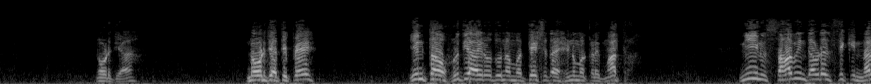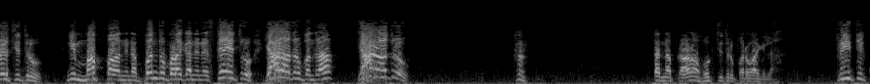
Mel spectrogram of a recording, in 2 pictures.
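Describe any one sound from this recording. A man speaks forcefully and with agitation, close by.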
